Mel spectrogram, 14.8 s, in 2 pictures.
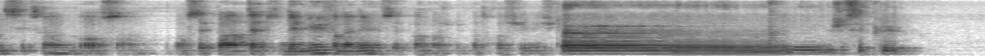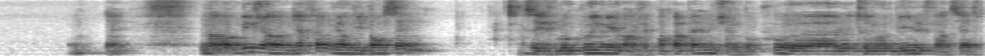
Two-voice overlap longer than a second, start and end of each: none

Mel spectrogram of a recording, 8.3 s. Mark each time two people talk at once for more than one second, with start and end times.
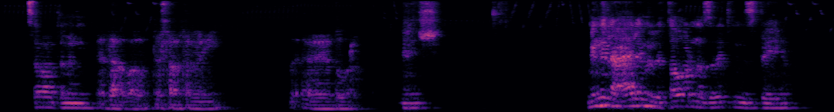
none

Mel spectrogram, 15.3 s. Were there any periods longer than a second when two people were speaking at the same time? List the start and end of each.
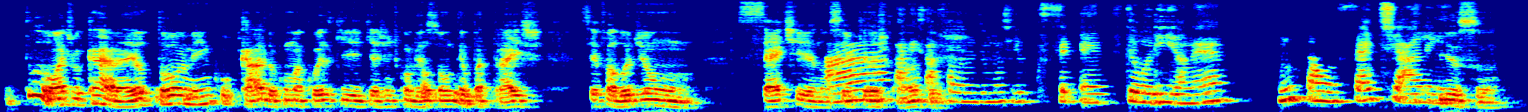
8.2-9.6

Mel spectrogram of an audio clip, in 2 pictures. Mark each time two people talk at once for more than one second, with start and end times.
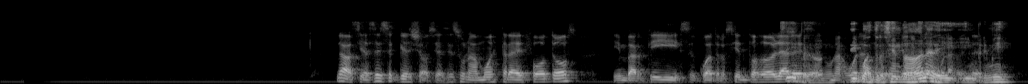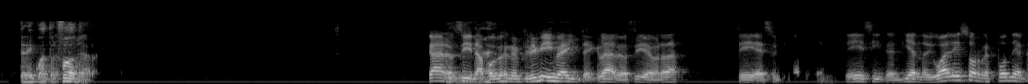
7.8-9.9

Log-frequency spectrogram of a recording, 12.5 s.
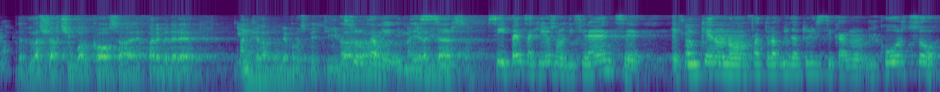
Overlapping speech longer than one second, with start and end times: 4.5-6.1

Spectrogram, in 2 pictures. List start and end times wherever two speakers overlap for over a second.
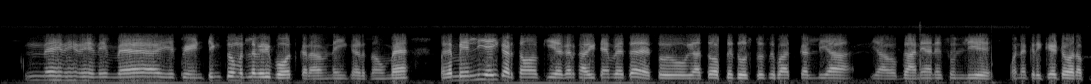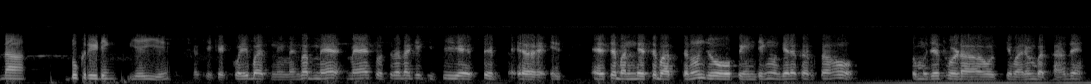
none

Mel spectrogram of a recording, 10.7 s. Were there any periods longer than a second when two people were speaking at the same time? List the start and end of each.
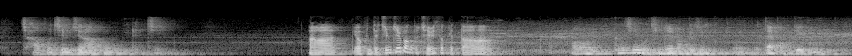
none

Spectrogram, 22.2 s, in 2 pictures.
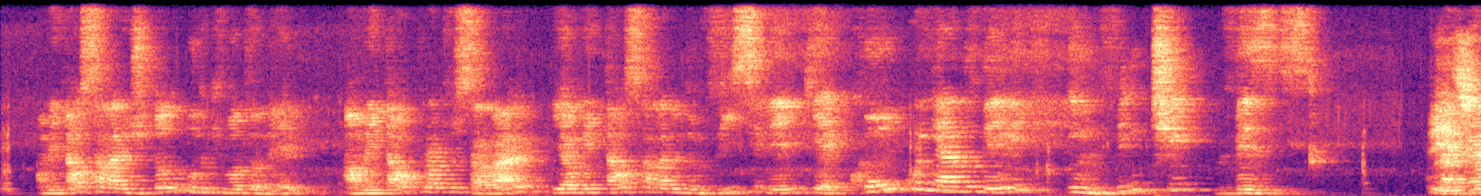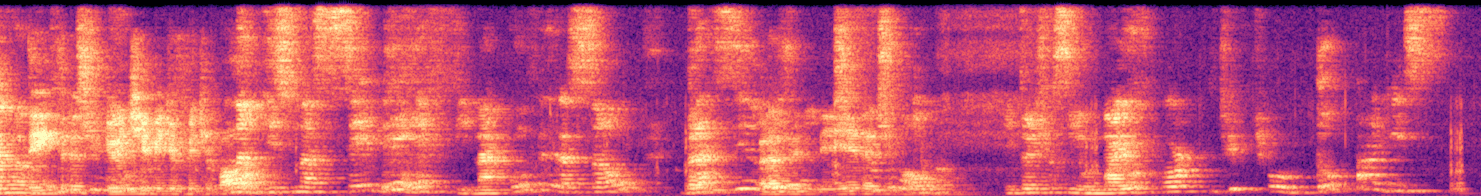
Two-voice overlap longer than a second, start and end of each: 10.7-12.2, 16.7-18.1

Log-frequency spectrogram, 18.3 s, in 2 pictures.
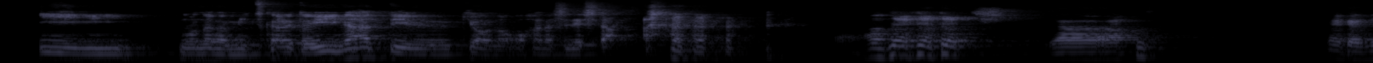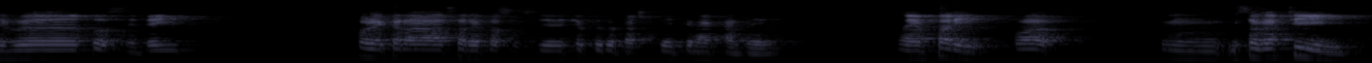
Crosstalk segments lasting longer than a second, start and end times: none

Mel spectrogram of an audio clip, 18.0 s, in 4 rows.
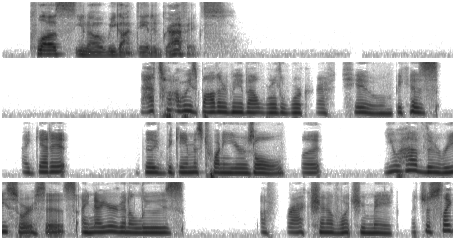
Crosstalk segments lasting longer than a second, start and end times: none

